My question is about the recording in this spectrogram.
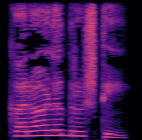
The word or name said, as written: ಕರಾಳದೃಷ್ಟಿ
